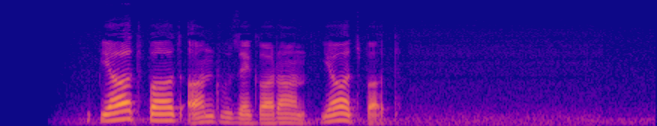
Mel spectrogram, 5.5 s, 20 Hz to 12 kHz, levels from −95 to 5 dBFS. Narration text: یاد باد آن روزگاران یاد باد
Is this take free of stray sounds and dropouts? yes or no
yes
